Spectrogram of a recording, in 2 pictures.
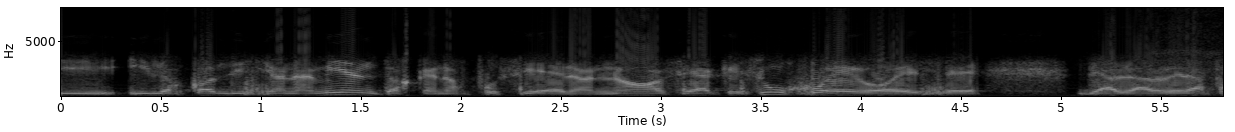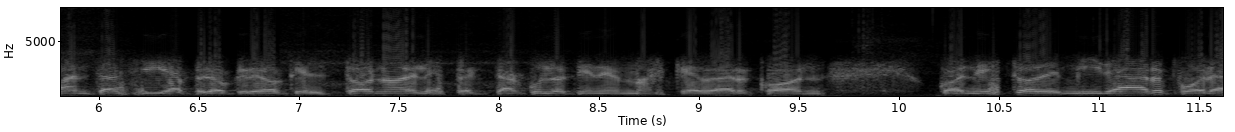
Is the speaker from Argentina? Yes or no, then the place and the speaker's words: yes; Buenos Aires, Argentina; also born or lived in Vienna, Austria; Sé que caí a los 3 años cuando volví de Europa, nací en Viena, y el primer lugar que pisé fue el Teatro Maipo.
